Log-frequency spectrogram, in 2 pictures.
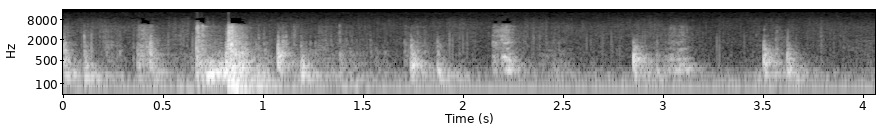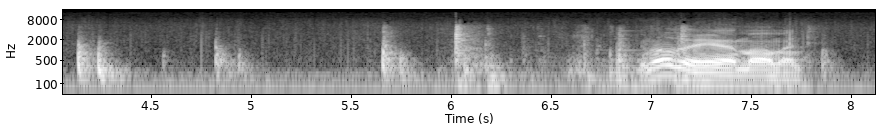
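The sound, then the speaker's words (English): A heavy jail cell door clanks and thuds through a string of sharp knocks and clunks, ending with a drawn-out metallic creak as it swings. “Right through that door.”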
